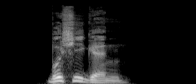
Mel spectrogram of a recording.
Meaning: inflection of buschig: 1. strong genitive masculine/neuter singular 2. weak/mixed genitive/dative all-gender singular 3. strong/weak/mixed accusative masculine singular 4. strong dative plural
- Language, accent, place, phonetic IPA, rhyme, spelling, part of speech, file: German, Germany, Berlin, [ˈbʊʃɪɡn̩], -ʊʃɪɡn̩, buschigen, adjective, De-buschigen.ogg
